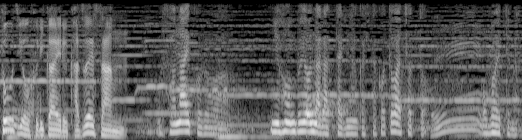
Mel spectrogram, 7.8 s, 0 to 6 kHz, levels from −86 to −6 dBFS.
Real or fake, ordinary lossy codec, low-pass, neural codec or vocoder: real; none; 5.4 kHz; none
